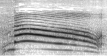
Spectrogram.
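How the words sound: It is said with a high pitch.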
